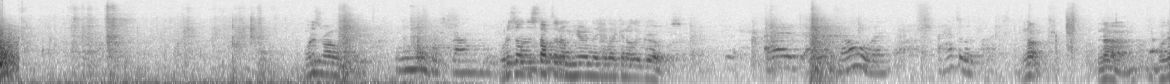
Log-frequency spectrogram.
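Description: A young man talks with animation to a young woman.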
